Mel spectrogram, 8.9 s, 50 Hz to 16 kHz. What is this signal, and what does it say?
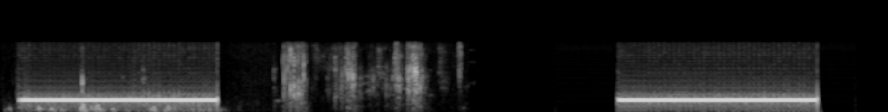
Ringback tone (North America), 440 + 480 Hz.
